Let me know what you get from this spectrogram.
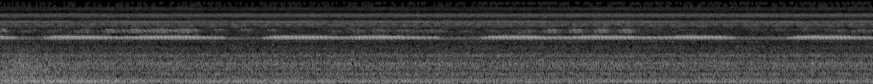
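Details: Crickets at night in a relaxing nature-sound recording: a steady high-pitched trill in long bursts of about two seconds with brief pauses, a fainter pulsing buzz above it and a constant thin high hiss of other insects.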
